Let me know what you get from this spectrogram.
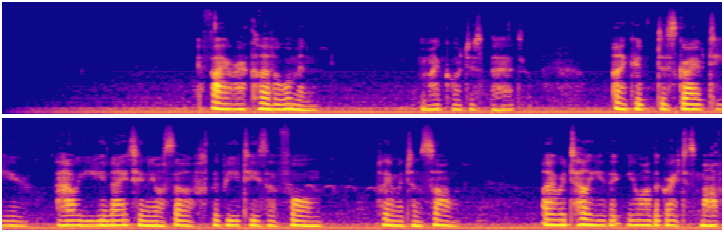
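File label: Romantic, Love Letter, female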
